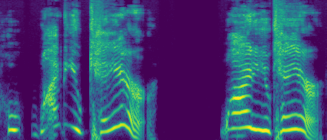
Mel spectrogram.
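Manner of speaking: high exasperated challenge; indignant high question. Acted. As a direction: demand it up high in disbelief.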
